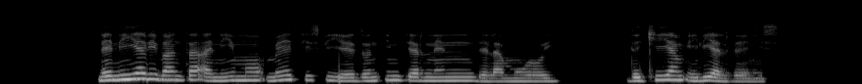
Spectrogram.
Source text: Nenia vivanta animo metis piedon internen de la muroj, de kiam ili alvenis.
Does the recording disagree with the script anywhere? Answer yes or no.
no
